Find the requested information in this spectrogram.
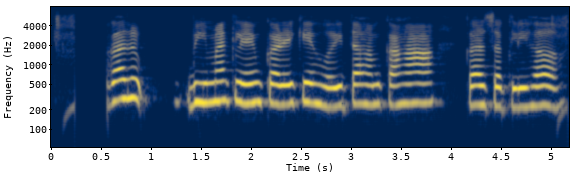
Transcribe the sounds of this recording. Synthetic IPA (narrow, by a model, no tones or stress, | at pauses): əɡəɾ | bʱimãkleːmkəɾekeɦoit̪oɦɐmkɐɦã | kəɾsəkliɦɛ̃ː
